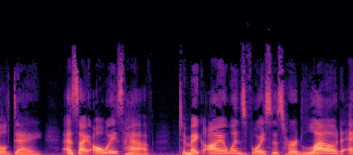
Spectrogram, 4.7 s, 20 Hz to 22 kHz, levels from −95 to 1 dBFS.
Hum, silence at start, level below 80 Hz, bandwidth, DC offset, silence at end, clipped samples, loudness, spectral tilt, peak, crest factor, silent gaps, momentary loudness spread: none; 0 s; -60 dBFS; 15.5 kHz; under 0.1%; 0 s; under 0.1%; -18 LUFS; -4.5 dB/octave; 0 dBFS; 18 dB; none; 12 LU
